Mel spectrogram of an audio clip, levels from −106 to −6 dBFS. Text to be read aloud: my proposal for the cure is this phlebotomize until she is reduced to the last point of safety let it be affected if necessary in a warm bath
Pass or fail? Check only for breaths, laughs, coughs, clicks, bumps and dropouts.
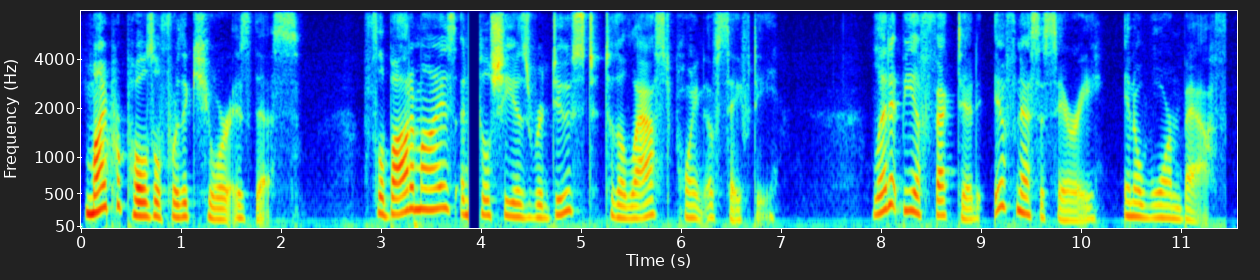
fail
